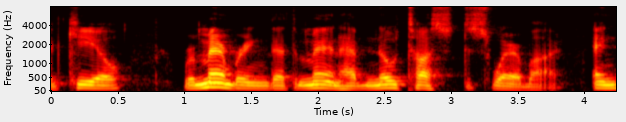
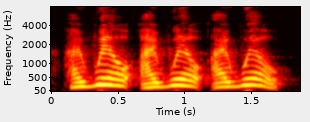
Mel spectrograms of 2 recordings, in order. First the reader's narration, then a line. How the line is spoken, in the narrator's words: cried Gooey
